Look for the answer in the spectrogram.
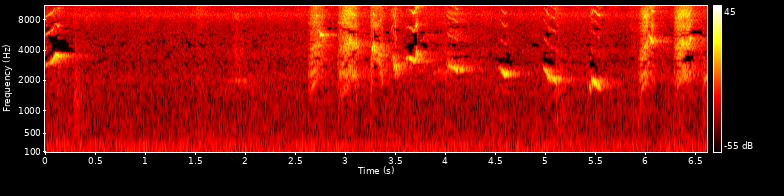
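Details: Persistent song of a greater green leafbird, presented as a lure for other birds. After a near-silent opening, chattering notes give way to a run of clear, downslurred whistles spaced under a second apart.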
